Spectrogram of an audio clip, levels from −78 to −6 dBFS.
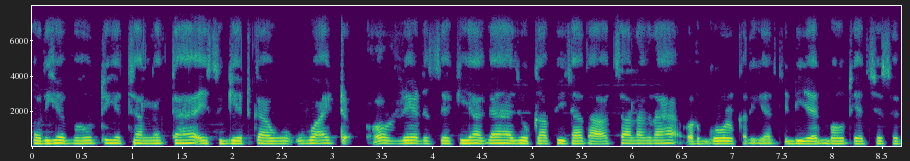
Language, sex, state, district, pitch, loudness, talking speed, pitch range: Hindi, male, Bihar, Begusarai, 160 Hz, -14 LUFS, 235 wpm, 155-165 Hz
